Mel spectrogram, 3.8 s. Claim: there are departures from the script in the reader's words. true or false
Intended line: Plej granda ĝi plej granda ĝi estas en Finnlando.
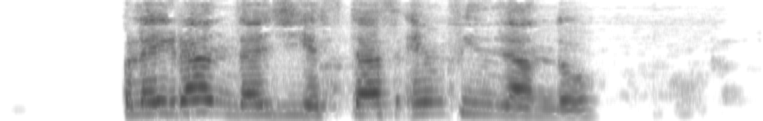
true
